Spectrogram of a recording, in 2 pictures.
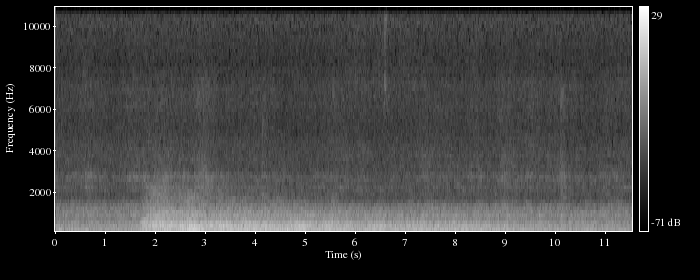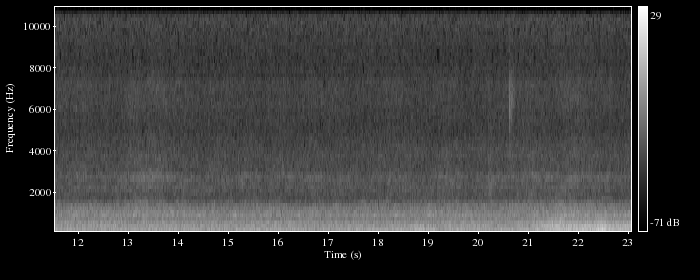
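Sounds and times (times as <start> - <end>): thunder rumbling: 1.2 - 14.2, 17.0 - 23.0.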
